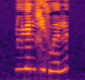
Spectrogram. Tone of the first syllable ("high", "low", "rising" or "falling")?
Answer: high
